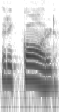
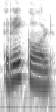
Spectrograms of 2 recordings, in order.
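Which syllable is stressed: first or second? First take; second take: second; first. First: The stress is on the second syllable. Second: The stress is on the first syllable. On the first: It is used as a verb. "मी उच्चाराचा आघात सी O R D कॉर्डवर घेतला" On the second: It is used as a noun. "Noun म्हणून जेव्हा मी भर दिला रेवर"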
